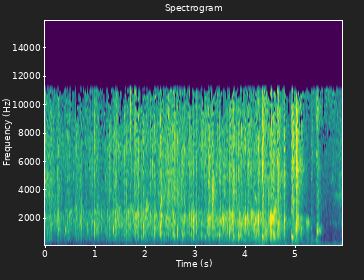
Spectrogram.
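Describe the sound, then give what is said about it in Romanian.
A crowd applauds steadily, a dense wash of many hands clapping at fairly even volume for several seconds before tapering off near the end, with no speech over it. “Și iată că vin aplauze, merită aplauze”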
